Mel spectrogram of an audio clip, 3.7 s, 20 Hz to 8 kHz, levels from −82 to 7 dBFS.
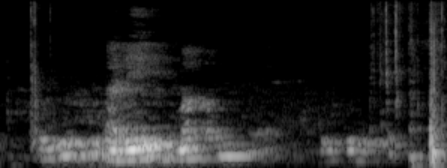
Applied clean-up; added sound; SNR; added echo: classical method WPE with log-MMSE.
